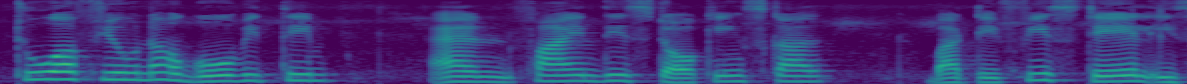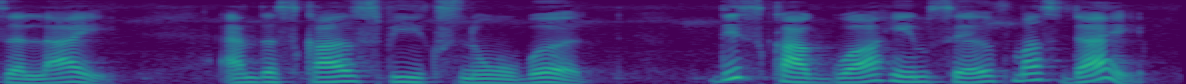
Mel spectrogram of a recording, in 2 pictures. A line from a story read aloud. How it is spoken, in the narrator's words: The king called out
